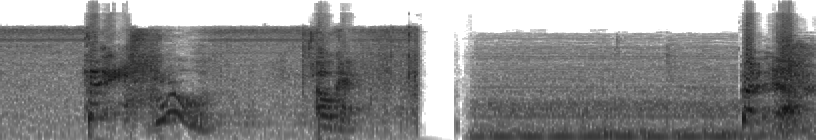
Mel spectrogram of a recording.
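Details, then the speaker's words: Loud, sharp sneezes from a girl, set off by bubble dust caught in her nose, with voices and music in the background; an ordinary sneeze. "she did okay and above sneezed because bubble dust caught my nose bubble dust"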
